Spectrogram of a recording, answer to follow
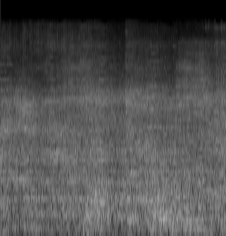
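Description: Loud ride soundtrack music over a steady low rumble, heard from inside a moving dark-ride vehicle.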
